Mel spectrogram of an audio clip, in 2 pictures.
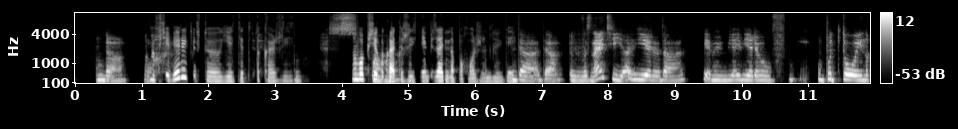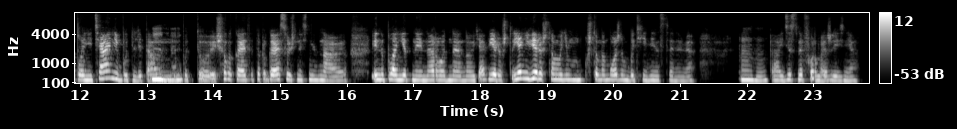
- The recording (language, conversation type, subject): Russian, unstructured, Почему людей интересуют космос и исследования планет?
- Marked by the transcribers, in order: tapping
